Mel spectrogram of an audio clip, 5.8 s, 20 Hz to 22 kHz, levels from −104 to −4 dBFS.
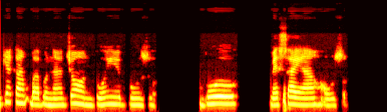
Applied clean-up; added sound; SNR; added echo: none; none; none; none.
